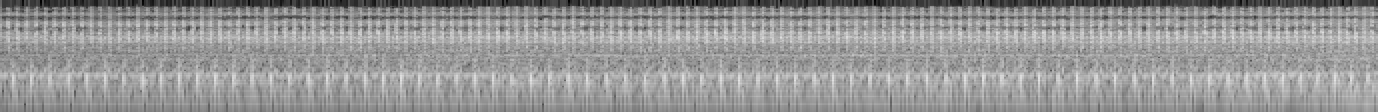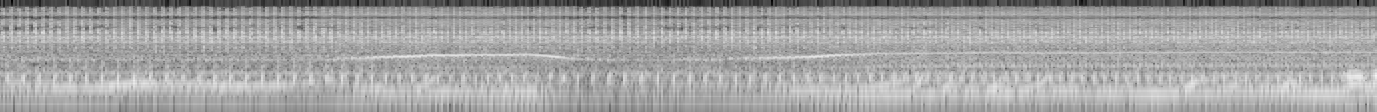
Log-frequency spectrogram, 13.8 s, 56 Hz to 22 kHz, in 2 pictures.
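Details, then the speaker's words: New Haidi 15 362cc engine during break-in: after mid revs, a steady light tapping about three or four a second appears at low rpm when throttle is closed, fading as revs rise; cause undetermined; knocking at low rpm. "На обкатке после средних оборотов появился такой звук."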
